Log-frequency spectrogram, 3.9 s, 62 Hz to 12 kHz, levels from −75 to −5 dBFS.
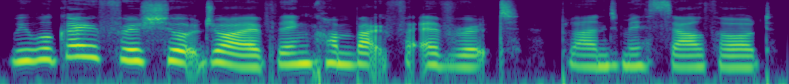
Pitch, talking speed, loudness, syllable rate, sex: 225 Hz, 230 wpm, -17 LUFS, 5.5 syllables/s, female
